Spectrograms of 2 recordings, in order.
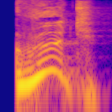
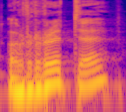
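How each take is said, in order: First: The name is said as the English word root. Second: The name is said with its Dutch pronunciation. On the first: The speaker calls it wrong. "Dude, call one Dutch person" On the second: The speaker calls it right. "that is the way you pronounce it"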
